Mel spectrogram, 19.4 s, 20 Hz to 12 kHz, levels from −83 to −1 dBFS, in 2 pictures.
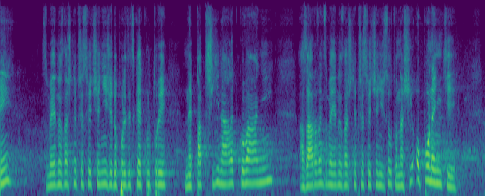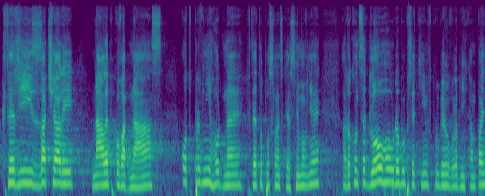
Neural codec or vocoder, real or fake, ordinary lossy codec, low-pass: none; real; Opus, 24 kbps; 10.8 kHz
